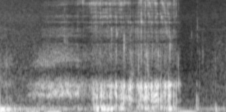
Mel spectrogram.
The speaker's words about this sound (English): I'm going to sip a drink and you're going to try and guess what I'm drinking.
